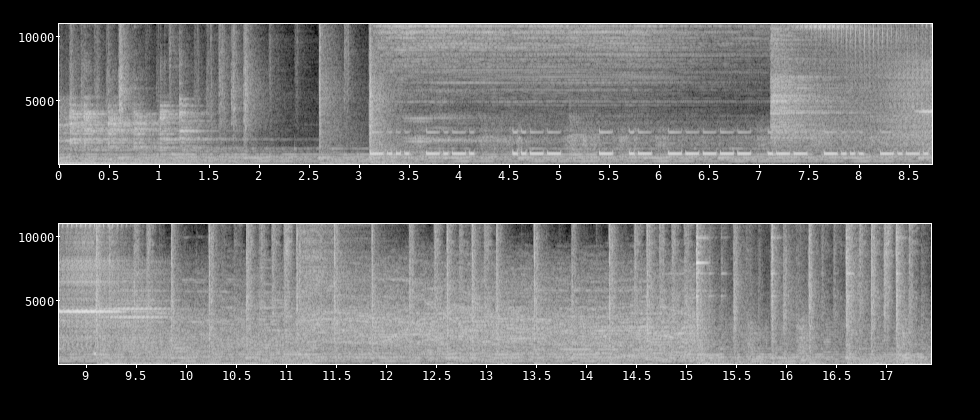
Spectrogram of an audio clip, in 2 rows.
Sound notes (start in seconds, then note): 3.2 morse code beeps; 9.6 dramatic music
